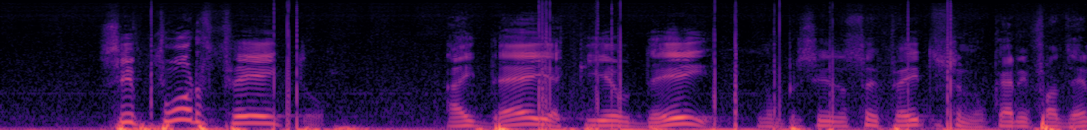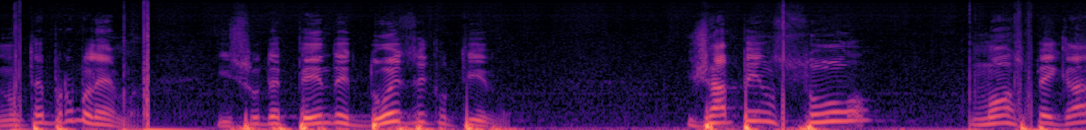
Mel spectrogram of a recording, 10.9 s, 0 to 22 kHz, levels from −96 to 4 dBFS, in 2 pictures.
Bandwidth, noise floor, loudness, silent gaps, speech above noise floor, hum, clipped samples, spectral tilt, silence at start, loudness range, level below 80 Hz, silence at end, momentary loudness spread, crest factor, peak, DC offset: 19 kHz; -58 dBFS; -33 LUFS; none; 29 dB; none; under 0.1%; -7 dB/octave; 0.05 s; 8 LU; -34 dBFS; 0 s; 18 LU; 22 dB; -10 dBFS; under 0.1%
